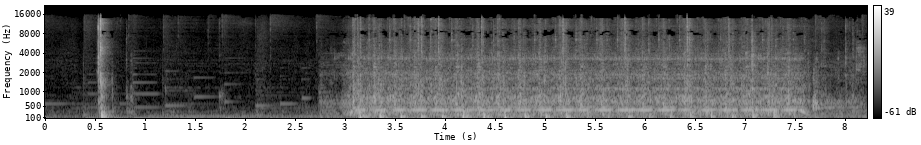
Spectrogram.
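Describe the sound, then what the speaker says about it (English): A domestic sewing machine stitches steadily around the edge of a small quilted fabric mug rug, its rapid needle clatter running continuously for several seconds after a brief click and quiet handling. "we're gonna stitch all around that mug rug"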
